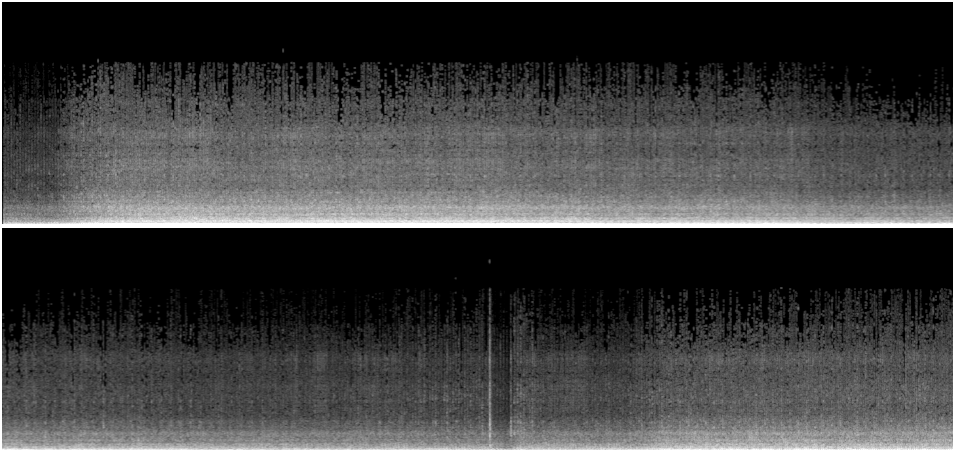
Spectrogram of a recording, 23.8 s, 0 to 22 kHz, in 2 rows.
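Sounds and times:
DH82A de Havilland Tiger Moth biplane taxiing on grass heard from interior: 0.0 - 23.7.

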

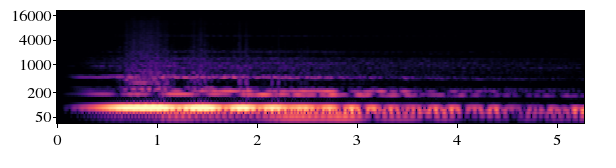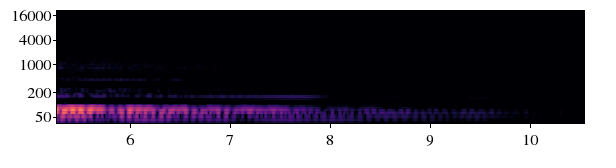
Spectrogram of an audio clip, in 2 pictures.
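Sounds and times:
heavy science fiction magnetic ray beam: 0.2 - 4.8.

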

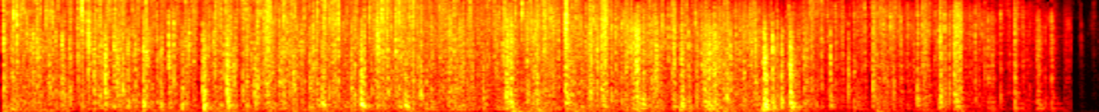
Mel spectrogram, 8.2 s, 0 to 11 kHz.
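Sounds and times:
wooden ceiling cracking, splintering and splitting in a crash: 0.0 - 8.2.

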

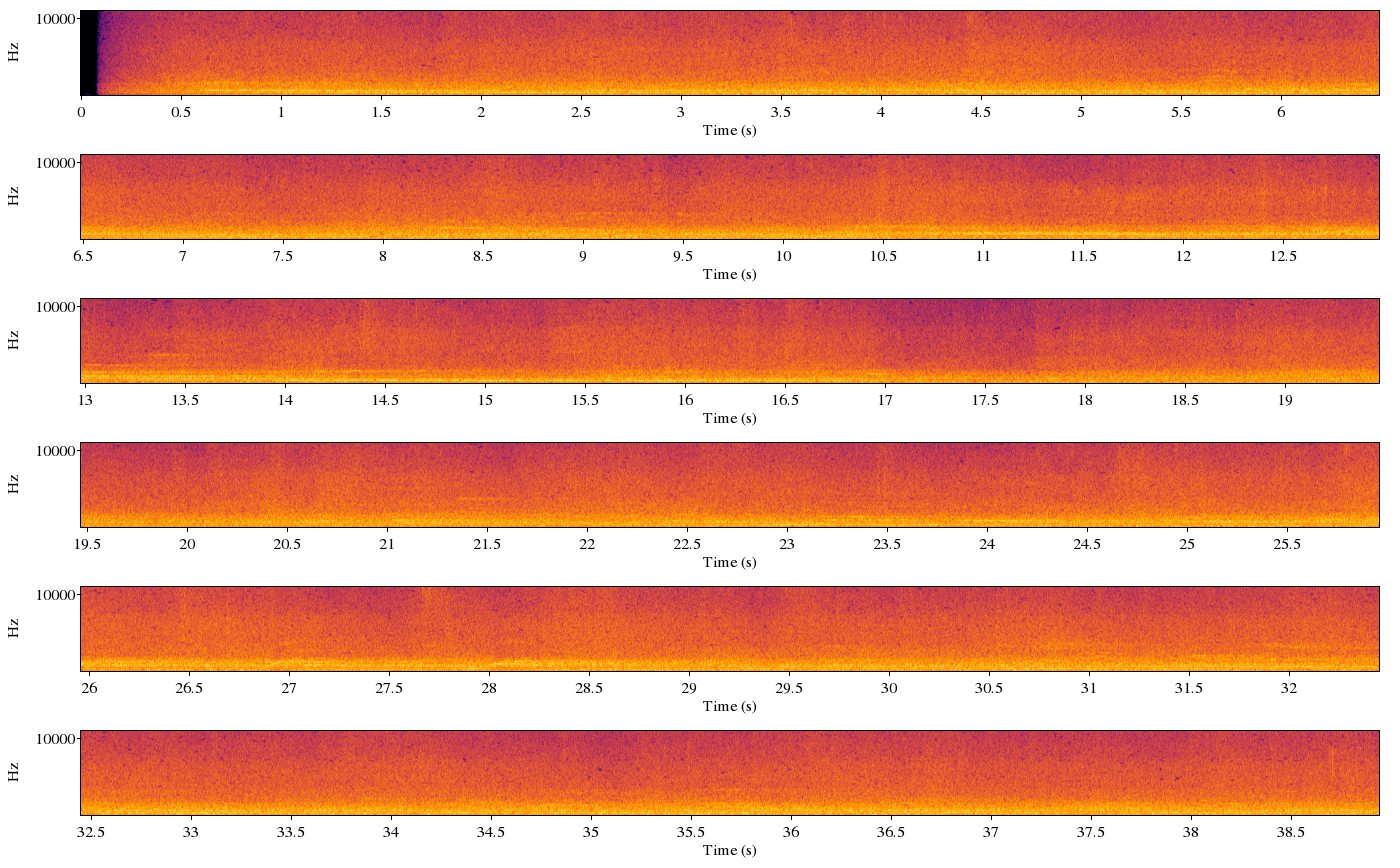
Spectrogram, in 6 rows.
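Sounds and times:
people enjoying an indoor swimming pool: 0.1 - 38.9.

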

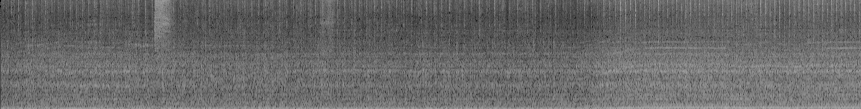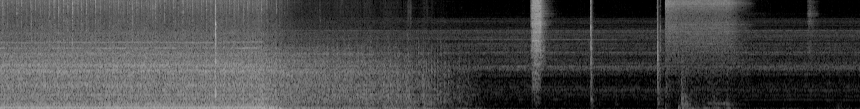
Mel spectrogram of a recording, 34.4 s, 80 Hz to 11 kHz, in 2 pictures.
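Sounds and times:
Supermarine Spitfire Mk VIII engine shutting down heard from the interior: 0.0 - 26.6.

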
